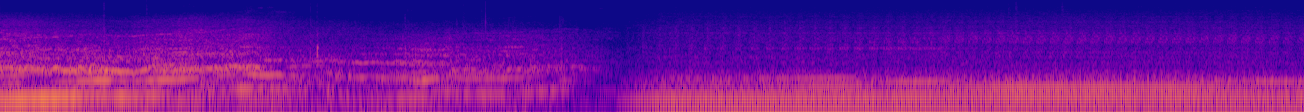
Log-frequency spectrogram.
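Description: Drift car engine revving, its pitch swinging up and down for about three seconds, then, after a brief dip, held at a steady pitch.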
